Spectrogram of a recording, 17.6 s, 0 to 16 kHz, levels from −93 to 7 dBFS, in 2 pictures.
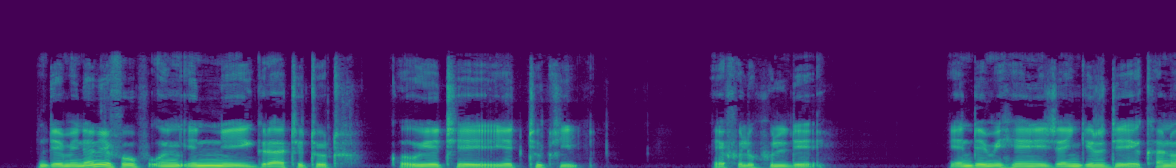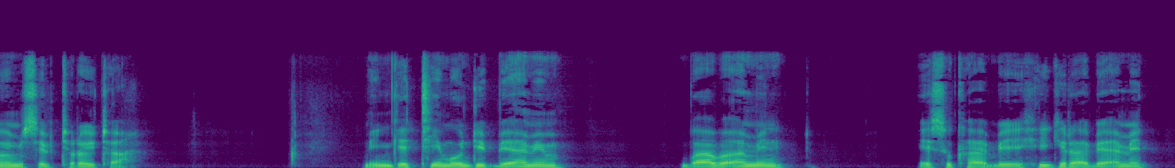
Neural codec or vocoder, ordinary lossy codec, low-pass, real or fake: none; none; 10.8 kHz; real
